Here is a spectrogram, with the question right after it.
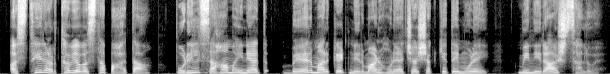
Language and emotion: Marathi, sad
